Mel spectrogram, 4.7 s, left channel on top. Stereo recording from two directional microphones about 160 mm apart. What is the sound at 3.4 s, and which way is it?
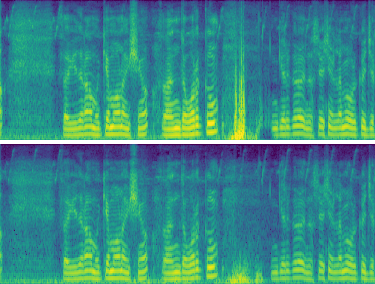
Speech, 45° left (ahead or behind).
